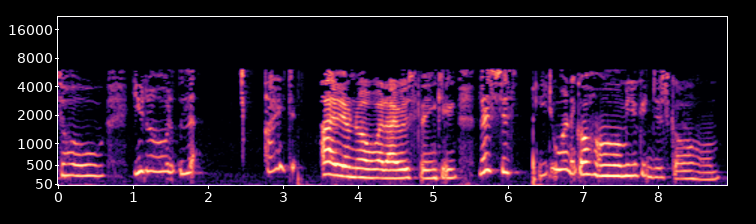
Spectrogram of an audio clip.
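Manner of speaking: high, eager sheepish backpedal; fawning Kamsa. Retold or imitated. Kamsa sending the parents home, high eager sheepish backpedal. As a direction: grovel your way out of it. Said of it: "And then comes".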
